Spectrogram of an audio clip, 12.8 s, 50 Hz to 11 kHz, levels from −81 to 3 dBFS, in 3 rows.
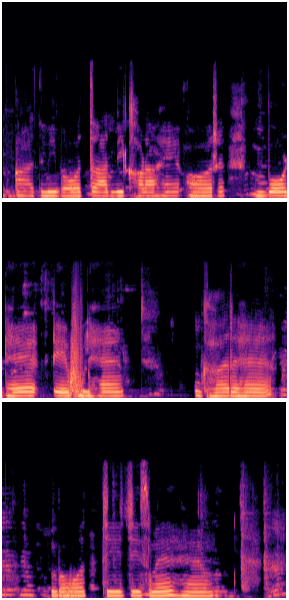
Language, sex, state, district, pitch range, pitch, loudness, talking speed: Hindi, female, Bihar, Jamui, 210-225 Hz, 215 Hz, -13 LUFS, 80 wpm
